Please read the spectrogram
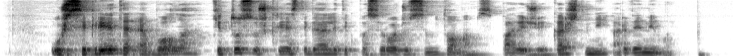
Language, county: Lithuanian, Vilnius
